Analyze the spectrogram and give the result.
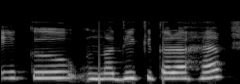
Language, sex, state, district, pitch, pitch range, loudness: Hindi, female, Bihar, East Champaran, 285 Hz, 275-295 Hz, -24 LUFS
